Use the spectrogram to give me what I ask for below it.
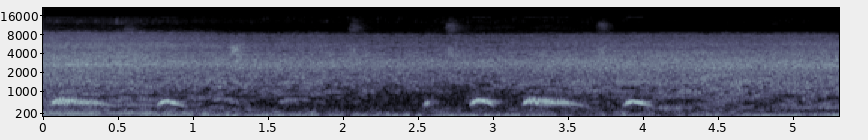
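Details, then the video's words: Lure call of a spotted dove: repeated soft coos with longer trailing notes, somewhat faint beneath a constant broad hiss and low hum. "Suara pancingan burung derkuku bakalan ampuh"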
